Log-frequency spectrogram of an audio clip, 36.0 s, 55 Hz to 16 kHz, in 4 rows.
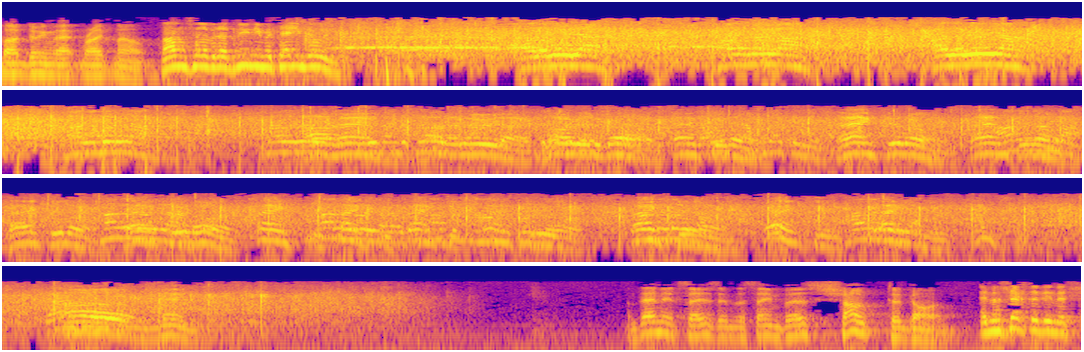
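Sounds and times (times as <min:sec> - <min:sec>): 
speech: 0:00.0 - 0:05.3, 0:07.8 - 0:08.8, 0:14.1 - 0:26.7, 0:27.4 - 0:28.8, 0:32.3 - 0:35.9
crowd clapping hands in applause: 0:02.4 - 0:30.8
voices shouting and cheering: 0:02.8 - 0:06.9, 0:11.2 - 0:26.5, 0:27.3 - 0:28.6.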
